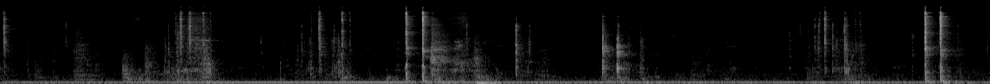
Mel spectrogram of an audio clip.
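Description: Lug nuts on a Tracker boat trailer wheel being tightened in a crisscross pattern, heard as scattered metallic clicks, rattles and clanks of a wrench over a low steady hum, fairly close, with no talk.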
